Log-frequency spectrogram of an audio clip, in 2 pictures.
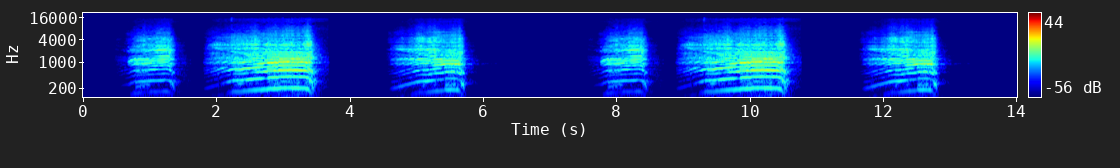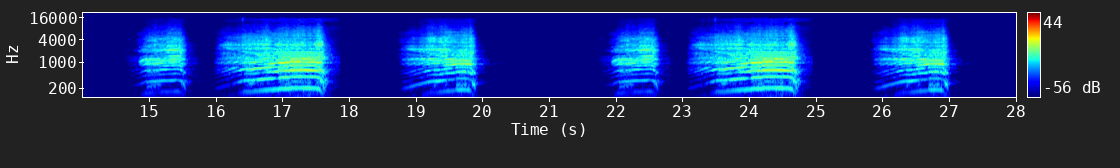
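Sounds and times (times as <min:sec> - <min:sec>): cows mooing: 0:00.7 - 0:03.6, 0:04.6 - 0:05.8, 0:07.7 - 0:10.7, 0:11.7 - 0:12.9, 0:14.8 - 0:17.7, 0:18.8 - 0:20.0, 0:21.9 - 0:24.9, 0:25.9 - 0:27.0.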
